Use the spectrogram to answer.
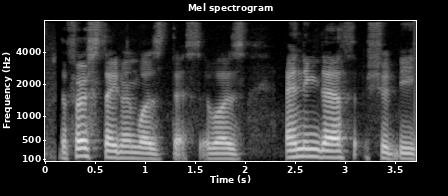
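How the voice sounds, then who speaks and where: A man at a moderate pace with fairly even intonation, in a very clean recording with a silent background. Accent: non-native. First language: not English. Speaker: reaction video creator. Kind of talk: casual commentary. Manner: hesitant, many fillers.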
